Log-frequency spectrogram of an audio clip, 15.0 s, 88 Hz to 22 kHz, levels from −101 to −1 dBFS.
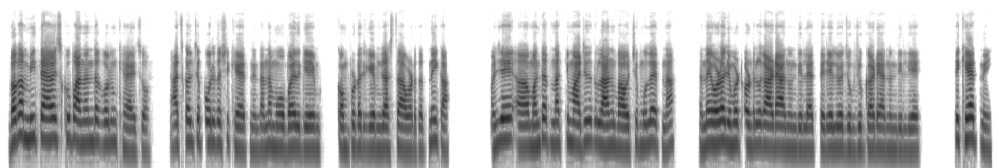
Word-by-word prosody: बघा, 215 Hz, +6 st, +7 dB
मी 235 Hz, 0 st, -2 dB
त्यावेळेस 225 Hz, -1 st, +5 dB
खूप 235 Hz, -1 st, -2 dB
आनंद 205 Hz, 0 st, +3 dB
करून 200 Hz, 0 st, -4 dB
खेळायचो. 160 Hz, -2 st, -5 dB, 0.3 s
आजकालचे 205 Hz, +4 st, -1 dB
पोरं 205 Hz, -1 st, -2 dB
तशी 200 Hz, +3 st, -9 dB
खेळत 170 Hz, -2 st, 0 dB
नाहीत. 165 Hz, -1 st, -10 dB
त्यांना 175 Hz, +2 st, -4 dB
मोबाईल 175 Hz, 0 st, 0 dB
गेम, 170 Hz, 0 st, -1 dB, 0.3 s
कॉम्प्युटर 175 Hz, +1 st, -2 dB
गेम 170 Hz, 0 st, -3 dB
जास्त 170 Hz, +1 st, -1 dB
आवडतात, 165 Hz, -1 st, -1 dB
नाही 215 Hz, +1 st, -1 dB
का? 175 Hz, -4 st, -1 dB, 0.7 s
म्हणजे 220 Hz, +6 st, +2 dB
अ, 180 Hz, -4 st, +2 dB
म्हणतात 185 Hz, +5 st, +1 dB
ना, 195 Hz, 0 st, 0 dB
की 200 Hz, +3 st, -9 dB
माझे 200 Hz, +1 st, +2 dB
लहान 185 Hz, -1 st, +4 dB
भावाची 170 Hz, 0 st, +1 dB
मुलं 185 Hz, +2 st, -4 dB
आहेत 195 Hz, -2 st, -1 dB
ना. 170 Hz, +2 st, -3 dB, 0.4 s
त्यांना 180 Hz, +2 st, -2 dB
एवढ्या 195 Hz, +2 st, +6 dB
रिमोट 195 Hz, -1 st, -1 dB
कंट्रोल 190 Hz, -1 st, 0 dB
गाड्या 180 Hz, -1 st, +6 dB
आणून 170 Hz, -1 st, -4 dB
दिल्यात. 165 Hz, 0 st, -3 dB
ते 170 Hz, -, -2 dB
रेल्वे 170 Hz, +1 st, -2 dB
झुकझुक 170 Hz, 0 st, -7 dB
गाडी 170 Hz, 0 st, +1 dB
आणून 165 Hz, 0 st, -4 dB
दिलीये. 160 Hz, 0 st, -5 dB, 0.6 s
ते -, -, +4 dB
खेळत 230 Hz, -3 st, +5 dB
नाही. 170 Hz, -3 st, -6 dB
180 Hz, 190 wpm, -25 LUFS, 170-200 Hz, 0.7 s, बघा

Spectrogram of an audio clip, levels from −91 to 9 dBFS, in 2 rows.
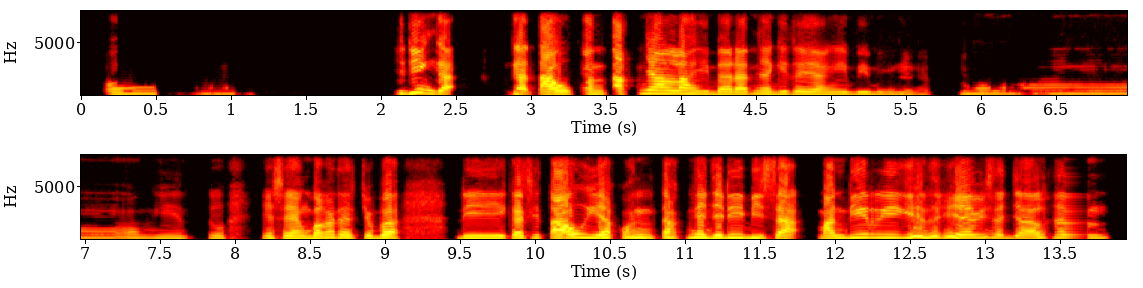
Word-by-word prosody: Oh. 255 Hz, +3 st, -7 dB, 1.6 s
Jadi, 255 Hz, +6 st, 0 dB
nggak 265 Hz, -, +2 dB, 0.3 s
nggak 245 Hz, 0 st, +2 dB
tahu 245 Hz, +1 st, +6 dB
kontaknya 255 Hz, +3 st, 0 dB
lah, 275 Hz, -1 st, +4 dB
ibaratnya 240 Hz, +2 st, -1 dB
gitu 230 Hz, +1 st, -6 dB
yang 220 Hz, -2 st, -2 dB
ibu-ibu 205 Hz, -1 st, -6 dB
PKK, 200 Hz, +4 st, -16 dB, 1.4 s
oh, 270 Hz, -, -11 dB
gitu. 225 Hz, 0 st, -12 dB, 0.3 s
Ya, -, -, -2 dB
sayang 220 Hz, -1 st, 0 dB
banget 265 Hz, +4 st, +2 dB
ya, -, -, -3 dB
coba 260 Hz, +3 st, +4 dB, 0.4 s
dikasih 230 Hz, +3 st, -1 dB
tahu, 255 Hz, +3 st, +8 dB
ya, 260 Hz, +1 st, +4 dB
kontaknya, 260 Hz, 0 st, 0 dB
jadi 250 Hz, +3 st, +2 dB
bisa, 235 Hz, 0 st, 0 dB, 0.2 s
mandiri 270 Hz, +5 st, 0 dB, 0.2 s
gitu, 360 Hz, -2 st, +4 dB
ya, 295 Hz, -6 st, +2 dB
bisa 275 Hz, -2 st, -4 dB
jalan, 255 Hz, +3 st, -4 dB
250 Hz, 130 wpm, -19 LUFS, 230-270 Hz, 1.6 s, tahu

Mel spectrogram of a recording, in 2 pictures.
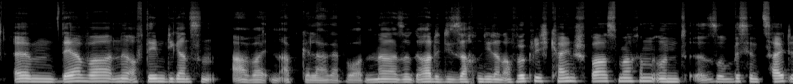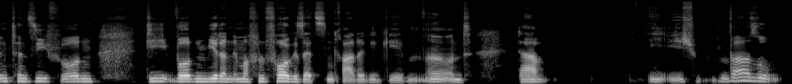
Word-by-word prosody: ähm, 135 Hz, -2 st, +2 dB
der 140 Hz, +4 st, +3 dB
war, 140 Hz, 0 st, +2 dB
ne, 135 Hz, +1 st, 0 dB
auf 120 Hz, +3 st, -5 dB
dem 140 Hz, -1 st, +3 dB
die 130 Hz, -, -1 dB
ganzen 125 Hz, -2 st, -1 dB, 0.2 s
Arbeiten 110 Hz, -1 st, -2 dB
abgelagert 100 Hz, -1 st, -5 dB
wurden, 105 Hz, +1 st, -5 dB
ne? 125 Hz, -, +2 dB
Also 120 Hz, -1 st, -1 dB
grade 125 Hz, +2 st, +2 dB
die 120 Hz, +1 st, -5 dB
Sachen, 120 Hz, +2 st, -1 dB
die 120 Hz, -, 0 dB
dann 115 Hz, -2 st, 0 dB
auch 115 Hz, -, -3 dB
wirklich 150 Hz, +2 st, +1 dB
keinen 150 Hz, +2 st, +1 dB
Spaß 150 Hz, 0 st, +1 dB
machen 150 Hz, 0 st, 0 dB
und, 130 Hz, -1 st, 0 dB
äh, -, -, -4 dB
so 125 Hz, +3 st, -3 dB
'n 120 Hz, -, -6 dB
bisschen 135 Hz, -3 st, -2 dB
zeitintensiv 140 Hz, +1 st, 0 dB
wurden, 130 Hz, +1 st, 0 dB, 0.5 s
die 140 Hz, 0 st, -1 dB
wurden 135 Hz, -1 st, +6 dB
mir 140 Hz, +1 st, +6 dB
dann 125 Hz, -2 st, +3 dB
immer 120 Hz, 0 st, +1 dB
von 135 Hz, +3 st, -2 dB
Vorgesetzten 125 Hz, -6 st, +4 dB
grade 100 Hz, +1 st, -1 dB
gegeben, 105 Hz, -2 st, -7 dB
ne? 125 Hz, 0 st, 0 dB
Und 110 Hz, 0 st, -3 dB, 0.5 s
da 115 Hz, +1 st, +1 dB, 1.1 s
i 95 Hz, -, -5 dB
ich 130 Hz, +3 st, -5 dB
w -, -, -15 dB, 0.3 s
war 170 Hz, +2 st, +1 dB
so 150 Hz, -4 st, -2 dB
130 Hz, 180 wpm, -23 LUFS, 115-140 Hz, 1.1 s, wurden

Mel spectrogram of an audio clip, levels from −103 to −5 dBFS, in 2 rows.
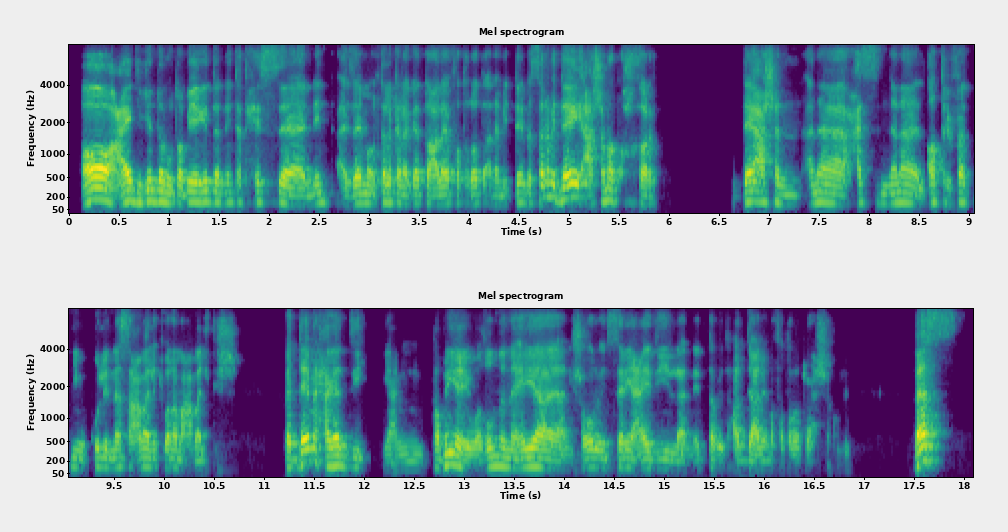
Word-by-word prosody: آه 170 Hz, 0 st, +12 dB
عادي 145 Hz, -1 st, +4 dB
جدًا، 155 Hz, +1 st, +1 dB
وطبيعي 140 Hz, +4 st, +1 dB
جدّا، 145 Hz, -1 st, -2 dB
إن -, -, -15 dB
أنت 135 Hz, 0 st, -10 dB
تحس 140 Hz, +1 st, -10 dB
إن 110 Hz, 0 st, +1 dB
أنت 135 Hz, +1 st, -9 dB
أ -, -, -8 dB
زي 130 Hz, -, +1 dB
ما 130 Hz, -, -3 dB
قُلت -, -, -7 dB
لَك 135 Hz, 0 st, -1 dB
أنا 115 Hz, -, -1 dB
جاتّ 120 Hz, +1 st, -5 dB
عليَّ 120 Hz, +2 st, 0 dB
فترات 120 Hz, 0 st, -7 dB
أنا 110 Hz, -, -8 dB
متضايق، 125 Hz, +5 st, -7 dB
بس 195 Hz, -, -4 dB
أنا 200 Hz, -, +2 dB
متضايق 195 Hz, +1 st, +5 dB
عشان 150 Hz, -, -3 dB
أنا 155 Hz, -, 0 dB
اتأخرت، -, -, -5 dB, 0.8 s
متضايق 145 Hz, +9 st, +3 dB
عشان 130 Hz, -5 st, -3 dB
أنا 130 Hz, -3 st, -2 dB
حاسِس 135 Hz, 0 st, -9 dB
إن 125 Hz, +1 st, -8 dB
أنا 130 Hz, -1 st, -2 dB
القطر 135 Hz, +1 st, -6 dB
فاتني، 135 Hz, -3 st, -6 dB
وكُلّ 125 Hz, +3 st, -8 dB
الناس 125 Hz, 0 st, -6 dB
عملت 125 Hz, -2 st, -4 dB
وأنا 120 Hz, 0 st, -1 dB
ما 120 Hz, -, -6 dB
عملتش، -, -, -11 dB, 0.4 s
باتضايق 120 Hz, +11 st, +5 dB
من 195 Hz, -, 0 dB
الحاجات 140 Hz, 0 st, +3 dB
دي 125 Hz, -3 st, -12 dB
يعني 100 Hz, 0 st, -14 dB
طبيعي، 150 Hz, 0 st, +1 dB
وأظن 115 Hz, +8 st, -4 dB
إن 125 Hz, -2 st, -3 dB
هي 120 Hz, +3 st, -1 dB
يعني 115 Hz, -6 st, +1 dB
شعور 125 Hz, -1 st, -3 dB
إنساني 120 Hz, 0 st, -5 dB
عادي. 115 Hz, 0 st, -4 dB
لأن 110 Hz, -, -8 dB
أنت -, -, -9 dB
بتعدّي 415 Hz, -4 st, -6 dB
علينا -, -, -4 dB
فترات -, -, -12 dB
وِحشّة -, -, -13 dB
كُلّنا. -, -, -32 dB, 0.7 s
بس، -, -, +5 dB
130 Hz, 205 wpm, -21 LUFS, 120-140 Hz, 0.8 s, آه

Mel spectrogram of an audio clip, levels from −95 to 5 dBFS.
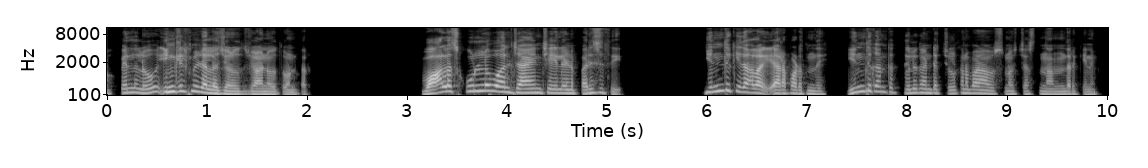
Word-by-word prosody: పిల్లలు 190 Hz, -1 st, -1 dB, 0.2 s
English 255 Hz, +2 st, +4 dB
మీడియాల్లో 200 Hz, -9 st, +4 dB
Joy 135 Hz, -2 st, +2 dB
join 130 Hz, 0 st, +2 dB
అవుతూ 120 Hz, -1 st, -7 dB
ఉంటారు. -, -, -11 dB, 1.2 s
వాళ్ళ 245 Hz, -, +8 dB
స్కూల్‌లో 275 Hz, +2 st, +1 dB
వాళ్ళు 240 Hz, -4 st, +4 dB
జాయిన్ 195 Hz, +1 st, +4 dB
చేయలేని 175 Hz, -2 st, +1 dB
పరిస్థితి. 185 Hz, +2 st, -3 dB, 0.9 s
ఎందుకు 285 Hz, +3 st, -1 dB
ఇది 225 Hz, -, +3 dB
అలా 190 Hz, -1 st, +5 dB, 0.2 s
ఏర్పడుతుంది? 160 Hz, -4 st, -2 dB, 0.3 s
ఎందుకంత 255 Hz, -1 st, -3 dB
తెలుగు 190 Hz, +2 st, -3 dB
అంటే 185 Hz, -1 st, -3 dB
చులకన 165 Hz, +3 st, -7 dB
భావన 155 Hz, -4 st, -2 dB
వచ్చేస్తుంది 135 Hz, -2 st, -9 dB
అందరికిని. 125 Hz, -2 st, -6 dB
180 Hz, 145 wpm, -24 LUFS, 140-220 Hz, 1.2 s, వాళ్ళ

